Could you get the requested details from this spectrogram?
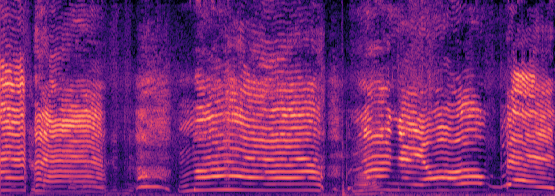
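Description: Loud, sustained wailing cries from a baby, broken by brief gasping breaths; ordinary infant crying.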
